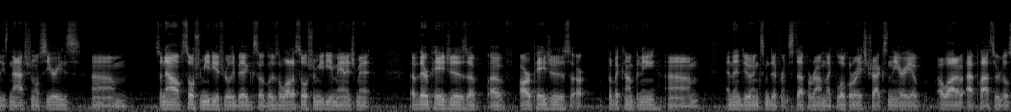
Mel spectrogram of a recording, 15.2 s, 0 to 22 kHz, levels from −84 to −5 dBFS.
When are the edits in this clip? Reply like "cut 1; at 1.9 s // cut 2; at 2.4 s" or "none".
none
